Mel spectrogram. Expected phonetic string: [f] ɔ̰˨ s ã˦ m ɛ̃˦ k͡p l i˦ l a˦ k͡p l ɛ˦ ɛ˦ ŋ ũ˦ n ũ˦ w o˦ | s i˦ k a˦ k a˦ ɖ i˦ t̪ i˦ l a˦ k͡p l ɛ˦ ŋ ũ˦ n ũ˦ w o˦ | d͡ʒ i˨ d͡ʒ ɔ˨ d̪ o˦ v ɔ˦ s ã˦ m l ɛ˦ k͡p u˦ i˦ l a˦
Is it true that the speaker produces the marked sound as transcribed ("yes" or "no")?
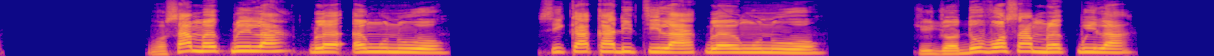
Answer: no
